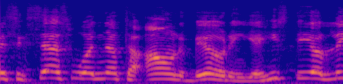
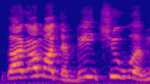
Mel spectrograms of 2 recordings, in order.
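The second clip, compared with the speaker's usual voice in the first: fast, loud, higher threat; threatening the lawyer, fast and loud; heated threat; 8 semitones higher, 7 dB louder, faster than usual. Real, not acted. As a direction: blurt it out fired up.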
